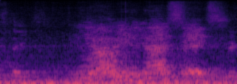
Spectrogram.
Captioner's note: commissionees repeat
